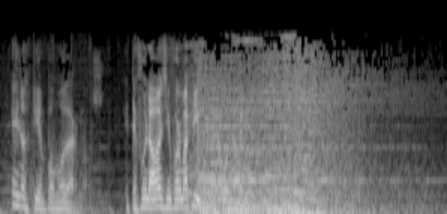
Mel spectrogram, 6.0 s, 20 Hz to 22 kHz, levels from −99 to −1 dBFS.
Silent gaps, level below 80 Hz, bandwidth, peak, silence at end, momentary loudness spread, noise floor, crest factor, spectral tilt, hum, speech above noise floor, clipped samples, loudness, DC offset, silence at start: none; -36 dBFS; 11.5 kHz; -8 dBFS; 0.25 s; 19 LU; -49 dBFS; 18 dB; -5.5 dB/octave; none; 24 dB; under 0.1%; -26 LUFS; under 0.1%; 0 s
